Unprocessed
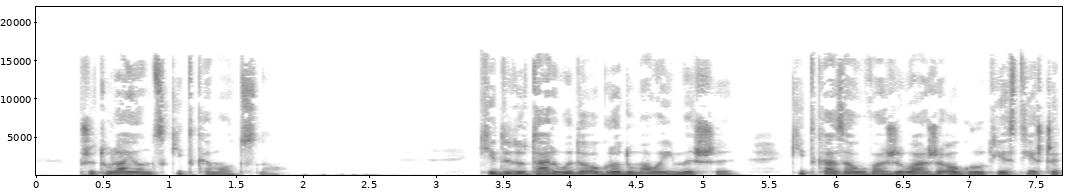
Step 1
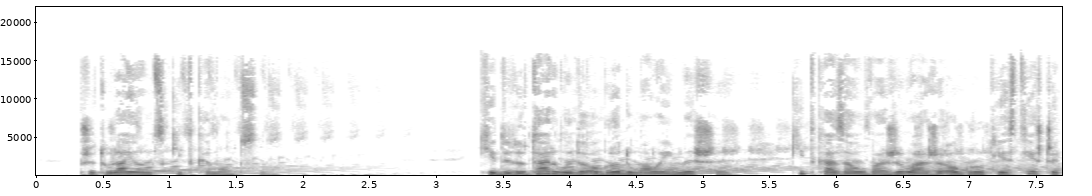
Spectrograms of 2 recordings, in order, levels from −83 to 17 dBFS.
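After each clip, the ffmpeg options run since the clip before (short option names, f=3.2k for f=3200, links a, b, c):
-filter_complex "[0:a]asplit=7[a][b][c][d][e][f][g];[b]adelay=200,afreqshift=130,volume=-18dB[h];[c]adelay=400,afreqshift=260,volume=-22dB[i];[d]adelay=600,afreqshift=390,volume=-26dB[j];[e]adelay=800,afreqshift=520,volume=-30dB[k];[f]adelay=1000,afreqshift=650,volume=-34.1dB[l];[g]adelay=1200,afreqshift=780,volume=-38.1dB[m];[a][h][i][j][k][l][m]amix=inputs=7:normalize=0,volume=-6dB"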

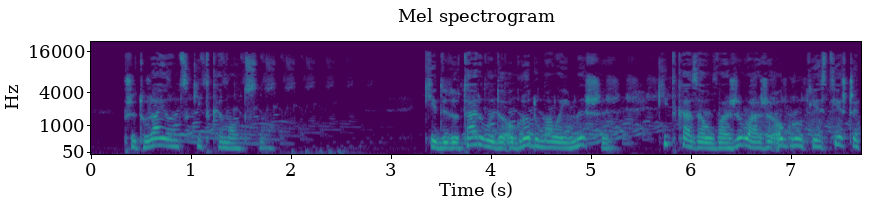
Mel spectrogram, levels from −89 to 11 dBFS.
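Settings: -filter_complex "[0:a]aecho=1:1:6.5:0.46,asplit=2[a][b];[b]acompressor=threshold=-38dB:ratio=6,volume=0.5dB[c];[a][c]amix=inputs=2:normalize=0,volume=-6.5dB"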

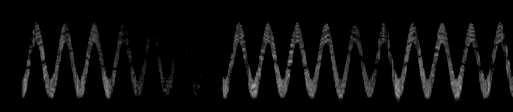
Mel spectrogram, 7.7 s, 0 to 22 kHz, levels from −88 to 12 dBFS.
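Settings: -af "acrusher=samples=19:mix=1:aa=0.000001:lfo=1:lforange=11.4:lforate=0.73,afftfilt=real='re*between(b*sr/1024,800*pow(6600/800,0.5+0.5*sin(2*PI*2.3*pts/sr))/1.41,800*pow(6600/800,0.5+0.5*sin(2*PI*2.3*pts/sr))*1.41)':imag='im*between(b*sr/1024,800*pow(6600/800,0.5+0.5*sin(2*PI*2.3*pts/sr))/1.41,800*pow(6600/800,0.5+0.5*sin(2*PI*2.3*pts/sr))*1.41)':win_size=1024:overlap=0.75,volume=7.5dB"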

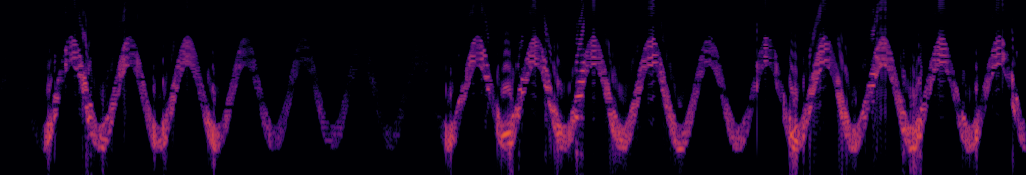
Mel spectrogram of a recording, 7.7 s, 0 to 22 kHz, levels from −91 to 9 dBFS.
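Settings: -af "asoftclip=type=tanh:threshold=-32dB,volume=3.5dB"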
